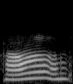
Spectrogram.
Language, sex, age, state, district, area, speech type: Odia, female, 18-30, Odisha, Nayagarh, rural, conversation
